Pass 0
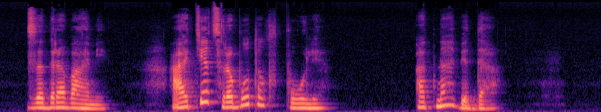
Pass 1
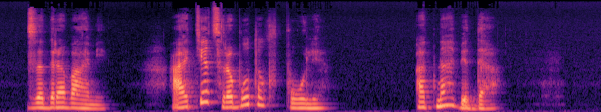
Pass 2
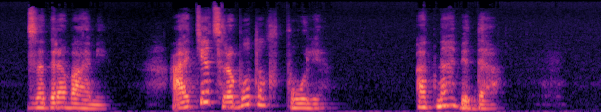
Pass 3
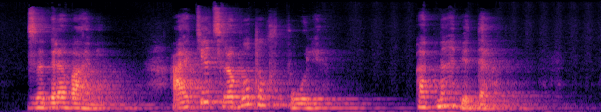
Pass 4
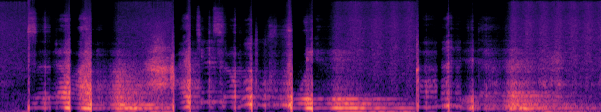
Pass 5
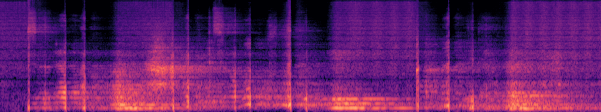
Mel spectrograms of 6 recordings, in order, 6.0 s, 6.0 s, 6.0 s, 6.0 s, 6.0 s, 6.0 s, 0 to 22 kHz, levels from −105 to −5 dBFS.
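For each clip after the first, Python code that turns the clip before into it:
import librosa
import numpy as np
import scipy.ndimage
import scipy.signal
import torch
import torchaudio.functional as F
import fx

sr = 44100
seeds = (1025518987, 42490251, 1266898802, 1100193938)

y1 = fx.low_shelf(x, sr, hz=470.0, db=-9.5)
y1 = fx.rider(y1, sr, range_db=10, speed_s=2.0)
y1 = y1 * librosa.db_to_amplitude(6.0)
y2 = fx.ensemble(y1, sr)
y3 = fx.rotary_switch(y2, sr, hz=1.1, then_hz=6.7, switch_at_s=3.02)
y3 = fx.room_shoebox(y3, sr, seeds[0], volume_m3=680.0, walls='mixed', distance_m=0.66)
y3 = y3 * librosa.db_to_amplitude(1.0)
y4 = fx.over_compress(y3, sr, threshold_db=-37.0, ratio=-1.0)
y4 = fx.gate_flip(y4, sr, shuts_db=-28.0, range_db=-30)
y4 = fx.slew_limit(y4, sr, full_power_hz=8.6)
y4 = y4 * librosa.db_to_amplitude(8.5)
y5 = fx.gate_flip(y4, sr, shuts_db=-26.0, range_db=-37)
y5 = fx.notch_comb(y5, sr, f0_hz=1200.0)
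y5 = fx.rev_freeverb(y5, sr, rt60_s=1.6, hf_ratio=0.7, predelay_ms=55, drr_db=9.5)
y5 = y5 * librosa.db_to_amplitude(9.0)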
